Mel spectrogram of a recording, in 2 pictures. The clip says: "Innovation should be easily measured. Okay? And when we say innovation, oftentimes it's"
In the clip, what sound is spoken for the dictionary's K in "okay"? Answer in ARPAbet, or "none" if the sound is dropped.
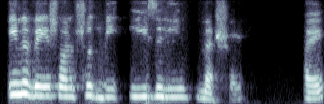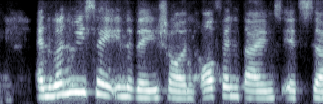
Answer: none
